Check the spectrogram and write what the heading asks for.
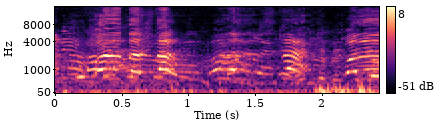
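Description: A group of young children chattering and calling out over one another, their high voices overlapping.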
